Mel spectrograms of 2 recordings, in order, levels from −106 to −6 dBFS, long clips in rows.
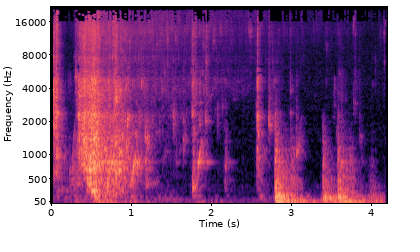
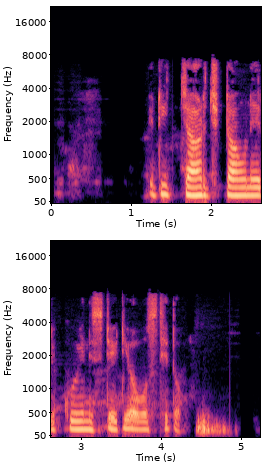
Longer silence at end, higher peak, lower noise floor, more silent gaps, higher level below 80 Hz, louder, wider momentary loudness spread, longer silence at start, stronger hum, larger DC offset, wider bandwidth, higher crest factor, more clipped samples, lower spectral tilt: second, 0.05 s vs 0.45 s; second, -6 dBFS vs -2 dBFS; about the same, -54 dBFS vs -56 dBFS; neither; first, -40 dBFS vs -56 dBFS; second, -28 LUFS vs -21 LUFS; first, 22 LU vs 15 LU; second, 0.05 s vs 1.25 s; neither; neither; first, over 20 kHz vs 7.6 kHz; about the same, 24 dB vs 20 dB; neither; second, -3.5 dB/octave vs -6.5 dB/octave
